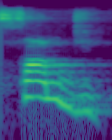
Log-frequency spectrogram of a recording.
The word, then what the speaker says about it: samedi: Saturday is correctly pronounced as samedi.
